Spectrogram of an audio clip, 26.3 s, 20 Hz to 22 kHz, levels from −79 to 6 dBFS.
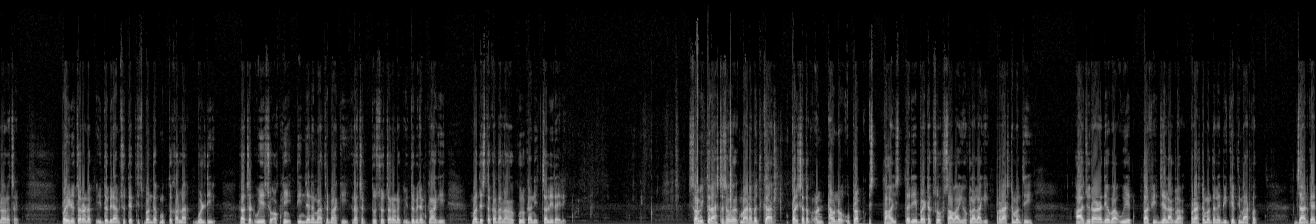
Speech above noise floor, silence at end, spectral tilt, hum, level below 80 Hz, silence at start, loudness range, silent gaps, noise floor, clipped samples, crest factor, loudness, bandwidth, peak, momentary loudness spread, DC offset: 36 dB; 0 s; -5.5 dB/octave; none; -46 dBFS; 0 s; 4 LU; none; -53 dBFS; under 0.1%; 14 dB; -18 LUFS; over 20 kHz; -4 dBFS; 8 LU; under 0.1%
